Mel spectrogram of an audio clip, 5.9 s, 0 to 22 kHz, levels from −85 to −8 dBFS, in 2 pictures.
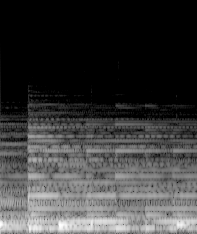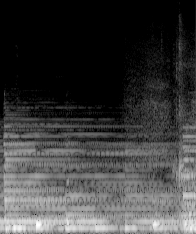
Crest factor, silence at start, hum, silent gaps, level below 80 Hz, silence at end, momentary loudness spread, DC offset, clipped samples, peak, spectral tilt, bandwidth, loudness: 16 dB; 0 s; none; none; -44 dBFS; 0 s; 9 LU; under 0.1%; under 0.1%; -4 dBFS; -10.5 dB/octave; 3.7 kHz; -21 LUFS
